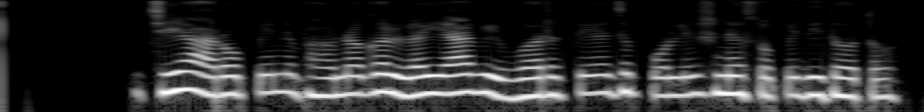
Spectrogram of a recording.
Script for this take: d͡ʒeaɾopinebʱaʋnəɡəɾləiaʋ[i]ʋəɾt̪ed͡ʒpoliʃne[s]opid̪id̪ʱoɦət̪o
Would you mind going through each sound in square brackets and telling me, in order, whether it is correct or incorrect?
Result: correct, correct

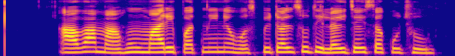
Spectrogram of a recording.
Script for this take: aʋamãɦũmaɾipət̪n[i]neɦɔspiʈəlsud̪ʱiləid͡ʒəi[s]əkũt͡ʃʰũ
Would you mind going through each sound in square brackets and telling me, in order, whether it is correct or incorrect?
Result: correct, incorrect: ʃ

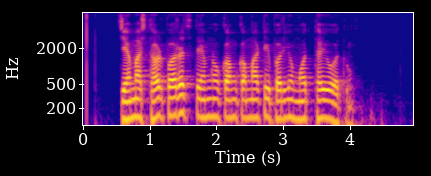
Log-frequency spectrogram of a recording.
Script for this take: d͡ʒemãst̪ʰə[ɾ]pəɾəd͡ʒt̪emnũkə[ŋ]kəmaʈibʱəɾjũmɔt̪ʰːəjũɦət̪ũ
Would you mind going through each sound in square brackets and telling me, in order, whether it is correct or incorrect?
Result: incorrect: ɭ, incorrect: m

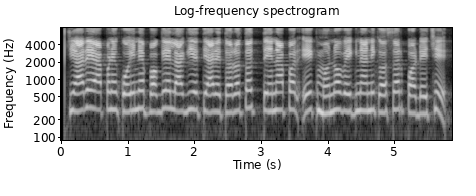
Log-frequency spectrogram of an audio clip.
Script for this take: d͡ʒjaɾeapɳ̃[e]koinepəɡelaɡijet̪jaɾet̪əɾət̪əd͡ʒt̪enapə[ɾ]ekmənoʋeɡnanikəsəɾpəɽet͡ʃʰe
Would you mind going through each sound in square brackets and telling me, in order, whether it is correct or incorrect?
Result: correct, correct

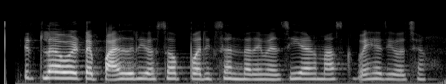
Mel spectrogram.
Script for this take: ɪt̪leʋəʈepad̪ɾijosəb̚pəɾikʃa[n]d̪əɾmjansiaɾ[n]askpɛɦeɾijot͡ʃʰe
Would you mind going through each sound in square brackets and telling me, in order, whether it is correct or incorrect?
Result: correct, incorrect: m

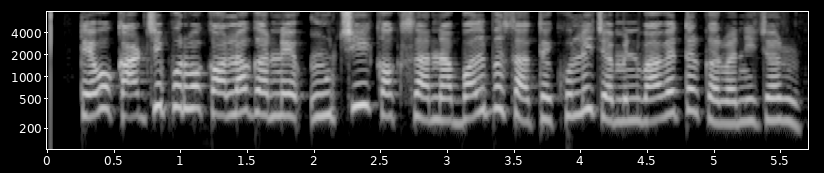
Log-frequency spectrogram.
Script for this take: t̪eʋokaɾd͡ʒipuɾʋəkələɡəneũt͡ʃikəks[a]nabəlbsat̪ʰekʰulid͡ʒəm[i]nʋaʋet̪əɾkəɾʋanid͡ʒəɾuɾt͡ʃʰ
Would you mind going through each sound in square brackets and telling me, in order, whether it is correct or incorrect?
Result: correct, correct

